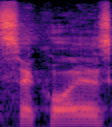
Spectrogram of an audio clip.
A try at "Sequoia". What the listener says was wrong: You just said Sequoias.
